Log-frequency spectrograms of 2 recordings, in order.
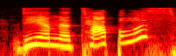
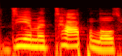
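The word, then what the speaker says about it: Diamantopoulos: your Curley and Chris DM Tatopoulos will portray Moe I just butchered his name like that mean it's Chris dematopolis will play Jim Carrey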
